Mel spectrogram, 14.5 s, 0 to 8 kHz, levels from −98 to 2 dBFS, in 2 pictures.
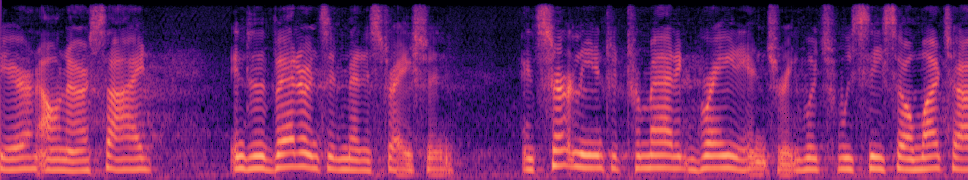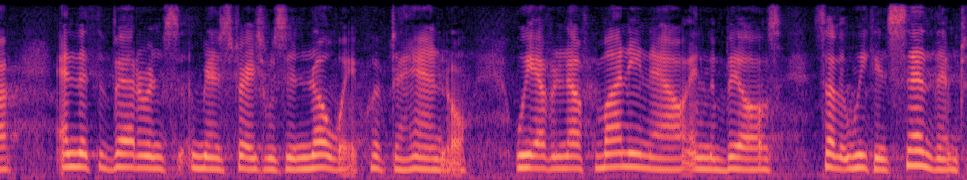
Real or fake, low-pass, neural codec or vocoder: fake; 7.2 kHz; codec, 16 kHz, 16 kbps, FunCodec, trained on Chinese and English, 50 frames a second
